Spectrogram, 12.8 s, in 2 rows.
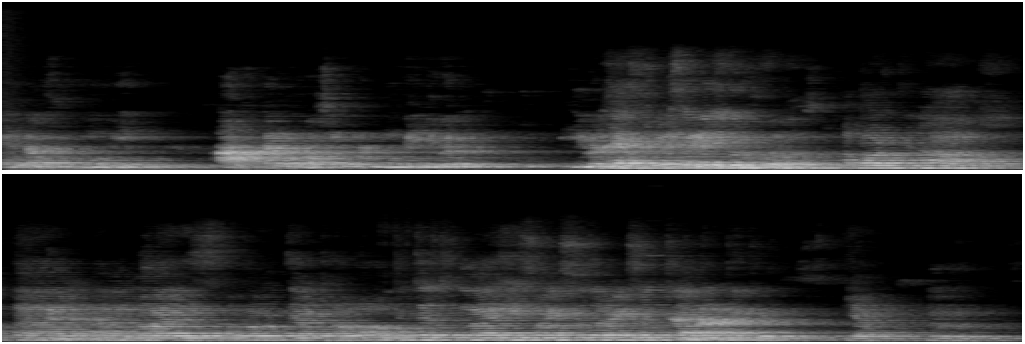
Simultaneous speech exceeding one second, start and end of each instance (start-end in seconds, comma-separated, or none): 3.7-5.0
